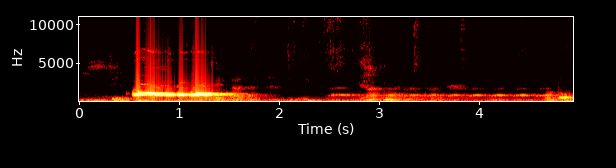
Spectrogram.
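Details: Zebra dove of local wild stock, from a nest in a pisang raja banana plant: one rolling, stuttering coo phrase, then a thin, faint, steady tone and a soft note at the end.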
